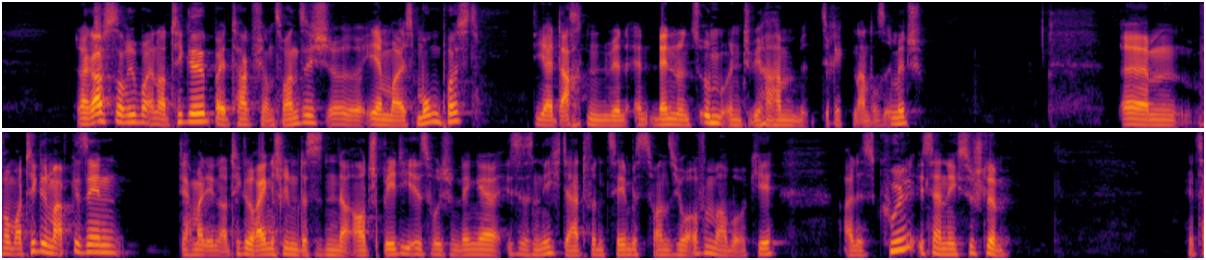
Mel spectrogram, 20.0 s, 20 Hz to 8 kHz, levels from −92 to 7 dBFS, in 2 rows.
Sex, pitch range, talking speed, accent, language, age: male, 115-150 Hz, 200 wpm, German, German, 20-39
